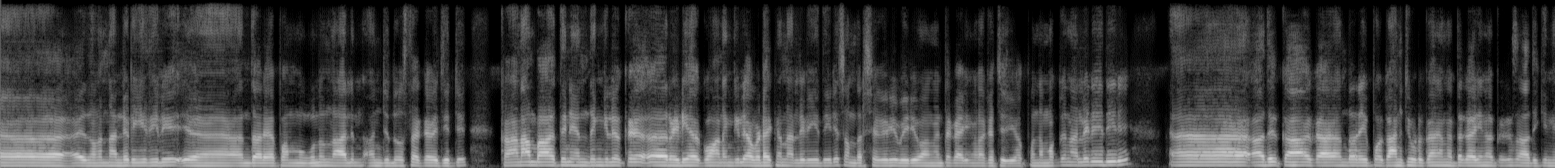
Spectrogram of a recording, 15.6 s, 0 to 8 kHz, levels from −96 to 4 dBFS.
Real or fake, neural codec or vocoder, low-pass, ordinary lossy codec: fake; codec, 16 kHz, 2 kbps, X-Codec, HuBERT features, trained on general audio; none; none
